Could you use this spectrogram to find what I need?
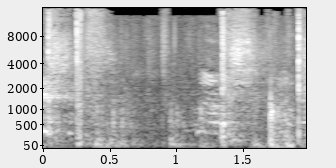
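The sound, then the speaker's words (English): Several sharp, heavy punches thud irregularly and loud as they land on boxers' bodies during a boxing match held with no crowd because of COVID-19, with faint voices murmuring in the background between the hits. “You can really hear how loud the punches are landing on the boxers' bodies.”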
